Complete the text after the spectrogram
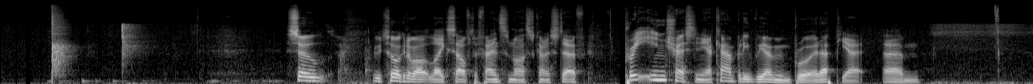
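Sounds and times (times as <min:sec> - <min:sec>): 
faint low hum: 0:00.0 - 0:10.3
hand claps for recording sync: 0:00.5 - 0:01.5
speech: 0:02.2 - 0:09.3.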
